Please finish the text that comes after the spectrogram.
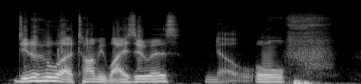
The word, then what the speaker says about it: Wiseau: It's like Oiseu or something like that, and he puts a W in front of it, but it's pronounced Wiseau.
